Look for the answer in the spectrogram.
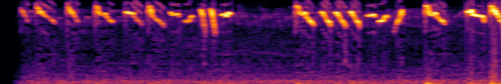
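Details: White-eye (pleci) song believed to draw nearby birds into singing: rapid high, thin descending chirps and slurred whistles in quick bursts, with a brief pause before a second run of sweeping notes.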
